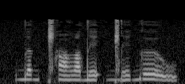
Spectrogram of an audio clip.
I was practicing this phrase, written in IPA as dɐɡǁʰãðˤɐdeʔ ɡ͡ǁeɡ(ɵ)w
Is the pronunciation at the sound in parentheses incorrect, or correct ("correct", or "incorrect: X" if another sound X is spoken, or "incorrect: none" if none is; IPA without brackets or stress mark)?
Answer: correct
